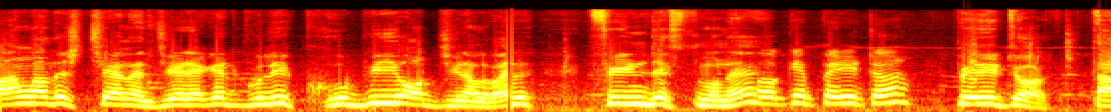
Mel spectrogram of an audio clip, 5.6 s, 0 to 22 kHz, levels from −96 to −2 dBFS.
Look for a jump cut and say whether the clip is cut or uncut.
cut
